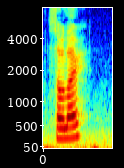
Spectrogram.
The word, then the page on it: solar: American English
